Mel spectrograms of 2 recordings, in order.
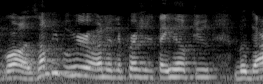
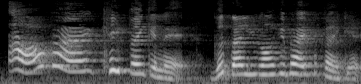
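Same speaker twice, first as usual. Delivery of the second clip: high, drawn-out mocking oh okay; smug slow sneer at someone who doubted her; sarcastic; 6 semitones higher than usual. Real, not acted.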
